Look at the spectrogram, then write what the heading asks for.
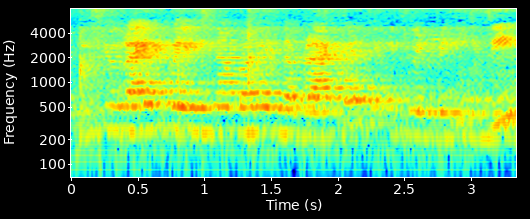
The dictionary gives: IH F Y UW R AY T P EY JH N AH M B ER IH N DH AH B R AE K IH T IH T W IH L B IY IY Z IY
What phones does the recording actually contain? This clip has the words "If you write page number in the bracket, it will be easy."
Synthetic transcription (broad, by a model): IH F Y UW R AY T B EY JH N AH M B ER IH N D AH B R AE K IH T IH T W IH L B IY IY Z IY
